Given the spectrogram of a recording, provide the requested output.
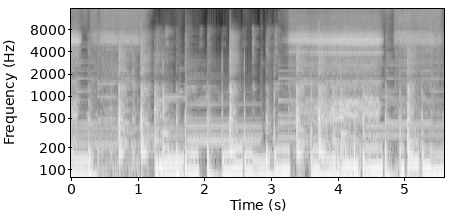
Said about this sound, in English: That's our beagle snoring in the background, and I cannot make her stop snoring. So if you know how to make her stop snoring, please send me an email.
